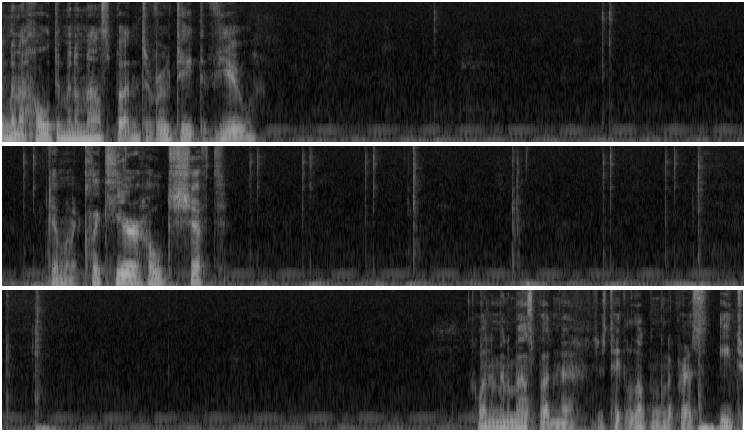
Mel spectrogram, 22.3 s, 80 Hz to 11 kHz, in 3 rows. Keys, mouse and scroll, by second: 0.0 middle click, 1.6 middle click, 4.3 click, 4.4 click, 6.0 click, 7.7 click, 9.9 shift+click, 10.4 shift+click, 11.1 shift+click, 11.5 middle click, 12.6 middle click, 13.4 shift+click, 14.1 shift+click, 14.4 shift+middle click, 14.9 shift+middle click, 15.2 shift+middle click, 19.7 middle click, 21.8 e.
